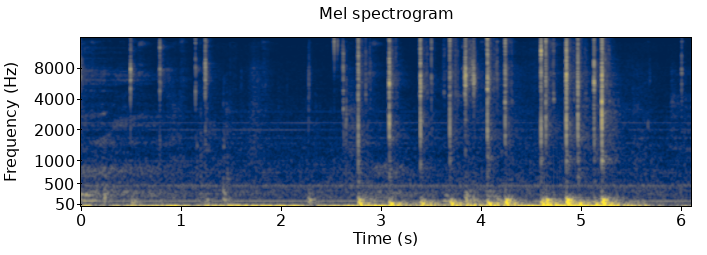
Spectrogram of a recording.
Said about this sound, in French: Et je vais taper le nom du magazine.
